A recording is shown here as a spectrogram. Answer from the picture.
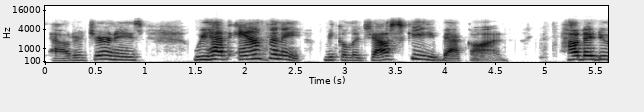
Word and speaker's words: Mikolojeski: We have Anthony Mikolojeski back on.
